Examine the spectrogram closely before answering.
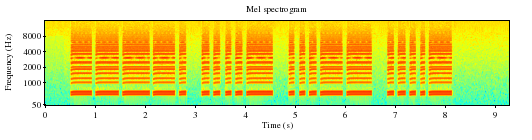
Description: Morse code, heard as a horn, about 11 wpm. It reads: 9434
